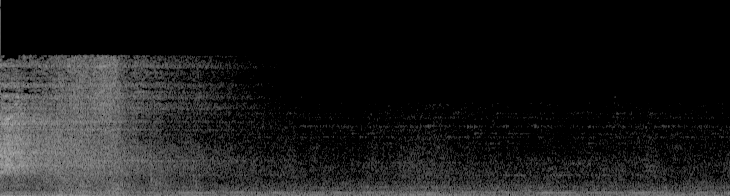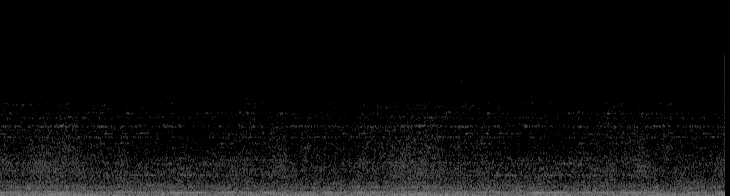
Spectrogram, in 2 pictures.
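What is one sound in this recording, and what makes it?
Triumphant game music plays softly.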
